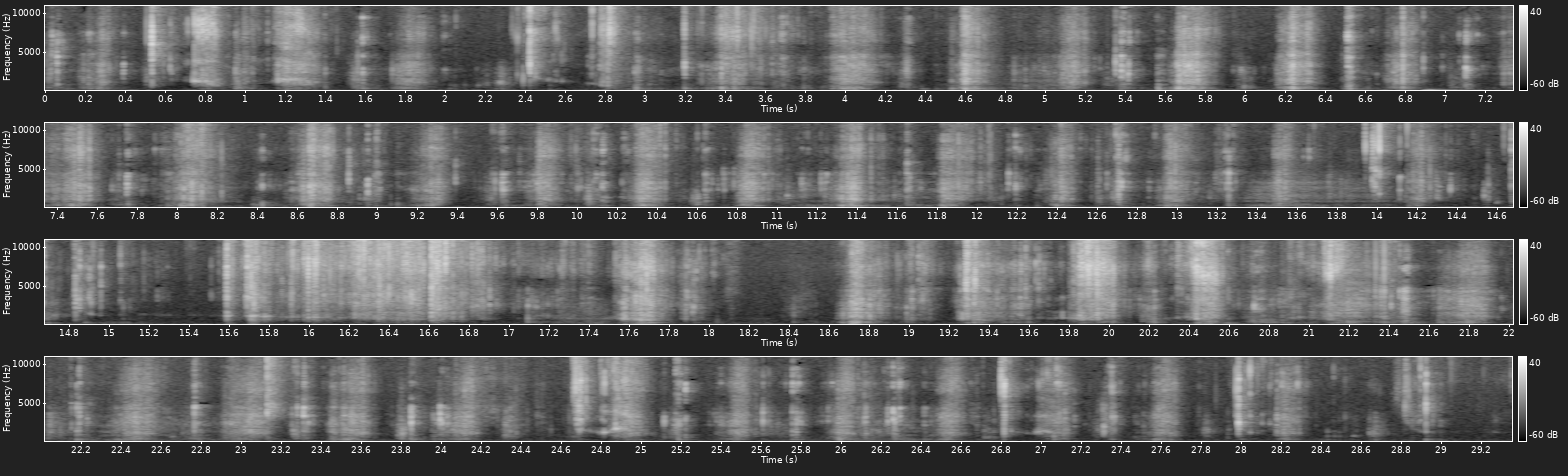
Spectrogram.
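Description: Close-miked crunching and chewing of a crisp, caramelized kouign-amann pastry topped with cream: a quick, steady run of crackles, with a louder stretch of crunching a little past halfway.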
